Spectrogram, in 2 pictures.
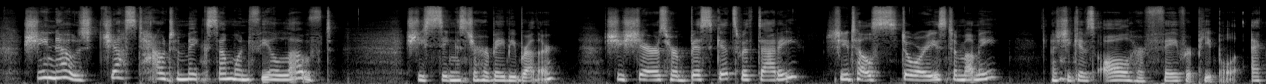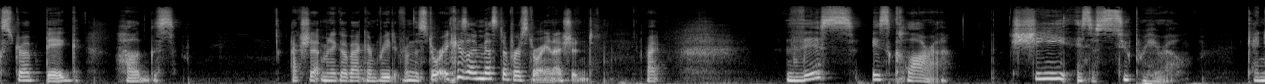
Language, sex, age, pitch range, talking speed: English, female, 40-59, 185-245 Hz, 160 wpm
